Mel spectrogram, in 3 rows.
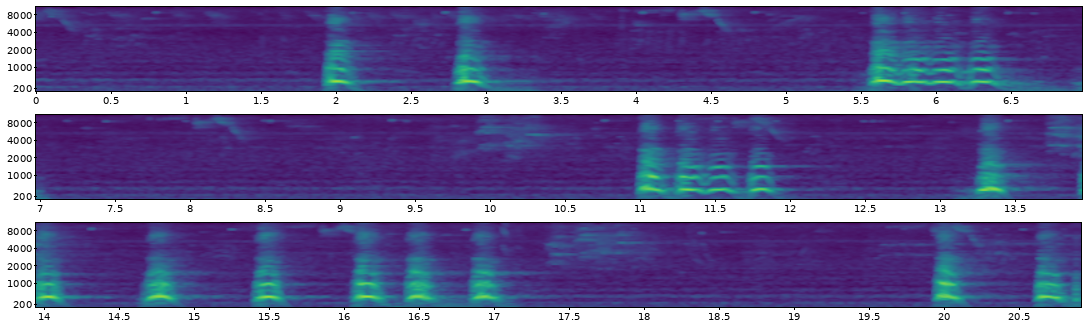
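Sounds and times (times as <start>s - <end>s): dog barking: 2.0s - 3.4s, 5.6s - 7.1s, 11.0s - 12.1s, 13.2s - 17.3s, 20.0s - 20.9s.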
